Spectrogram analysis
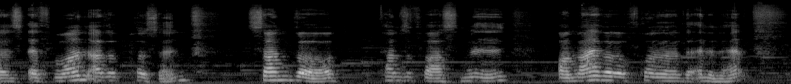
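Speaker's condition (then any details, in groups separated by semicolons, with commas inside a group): Tongue cancer with glossectomy; squamous cell carcinoma, 85% tongue removed, thigh flap, neck dissection, teeth removed; recurrence, post surgery and proton therapy, 10-15% tongue base remains; no oral cavity movement, relearned talking and swallowing, forced swallow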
